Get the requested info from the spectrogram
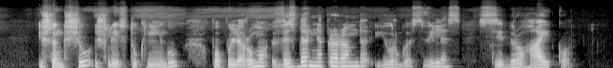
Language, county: Lithuanian, Šiauliai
